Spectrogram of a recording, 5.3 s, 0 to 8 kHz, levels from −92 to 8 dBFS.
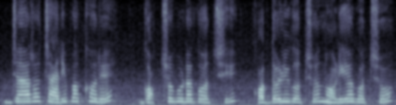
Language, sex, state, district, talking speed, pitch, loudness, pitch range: Odia, female, Odisha, Khordha, 100 wpm, 265 Hz, -17 LUFS, 250-280 Hz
